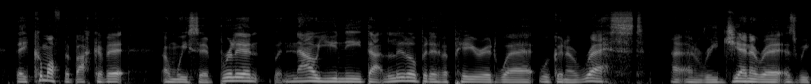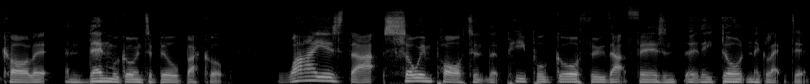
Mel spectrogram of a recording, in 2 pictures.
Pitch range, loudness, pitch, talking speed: 110-135 Hz, -35 LUFS, 115 Hz, 205 wpm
